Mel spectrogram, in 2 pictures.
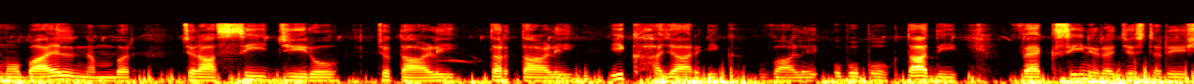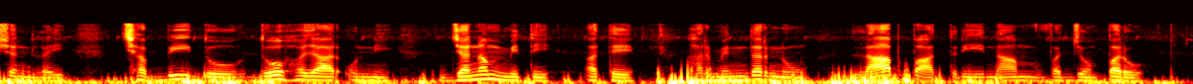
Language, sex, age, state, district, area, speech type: Punjabi, male, 18-30, Punjab, Hoshiarpur, urban, read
